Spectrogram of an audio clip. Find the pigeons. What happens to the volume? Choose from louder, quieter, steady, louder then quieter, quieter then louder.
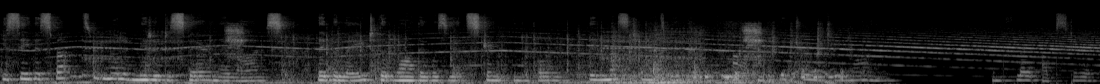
louder.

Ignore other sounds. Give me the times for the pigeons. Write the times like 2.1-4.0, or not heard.
1.9-8.9.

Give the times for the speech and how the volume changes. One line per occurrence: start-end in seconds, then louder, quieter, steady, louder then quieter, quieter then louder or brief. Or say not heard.
0.0-8.9 quieter
9.9-10.9 brief.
